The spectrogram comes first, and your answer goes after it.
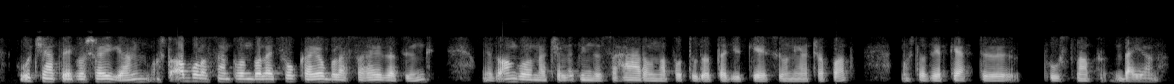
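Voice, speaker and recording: A man with a plain, everyday voice, fairly low in pitch, lively in intonation, at a moderate pace. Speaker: sports journalist. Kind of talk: casual sports chat.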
